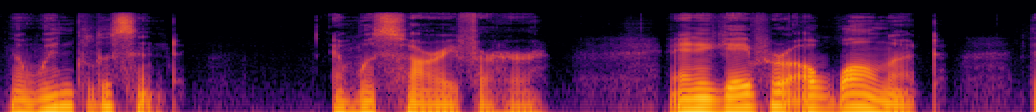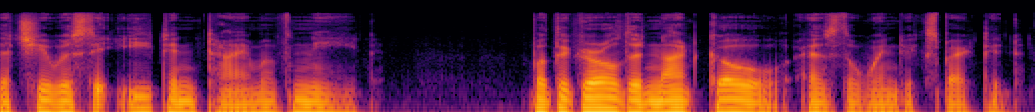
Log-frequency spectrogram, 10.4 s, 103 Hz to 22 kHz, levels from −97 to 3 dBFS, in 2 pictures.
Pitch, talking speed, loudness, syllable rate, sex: 90 Hz, 195 wpm, -22 LUFS, 5.2 syllables/s, male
